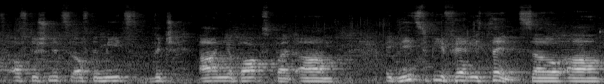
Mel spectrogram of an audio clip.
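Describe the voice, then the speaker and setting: With a German accent and a fairly high pitch, a man speaks at a moderate pace amid noticeable background noise and audible room echo. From East Germany. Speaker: guest cook. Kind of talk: cooking tutorial. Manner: hesitant, many filler words.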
